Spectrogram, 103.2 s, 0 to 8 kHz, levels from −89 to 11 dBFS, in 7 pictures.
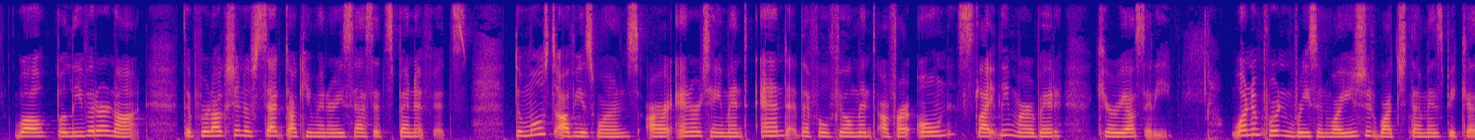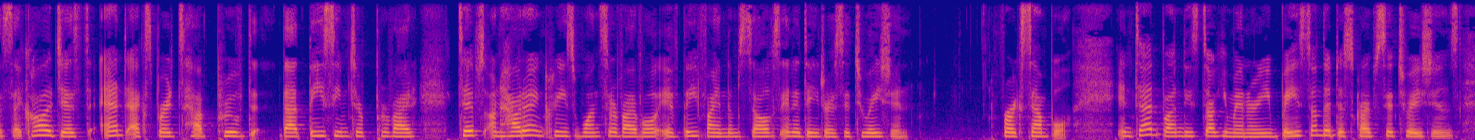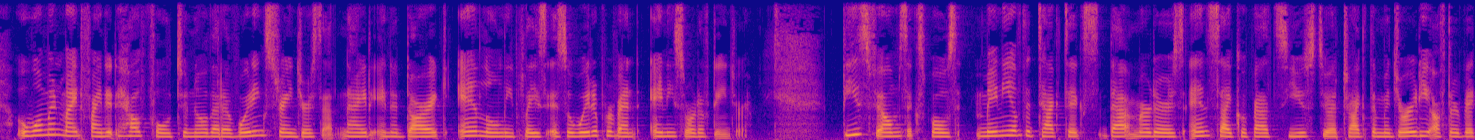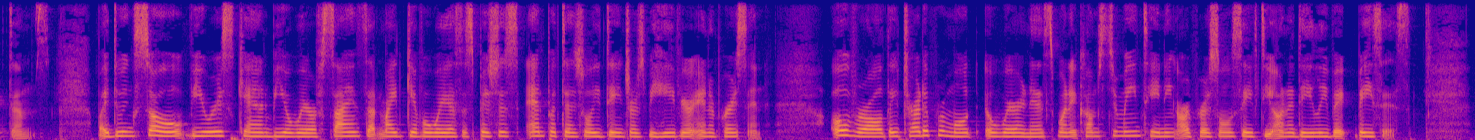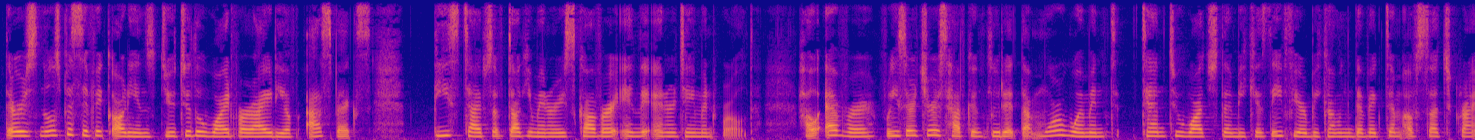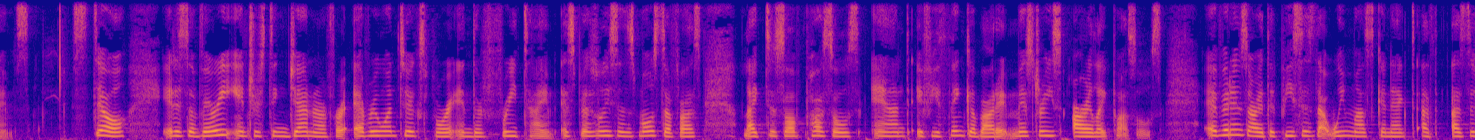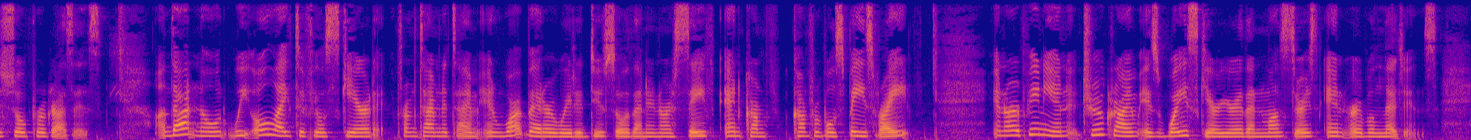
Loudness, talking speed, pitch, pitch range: -17 LUFS, 170 wpm, 225 Hz, 215-245 Hz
